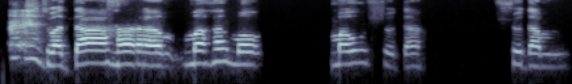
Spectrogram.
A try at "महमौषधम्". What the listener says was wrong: शुद्धम नहीं, मौषधम्।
